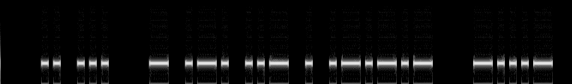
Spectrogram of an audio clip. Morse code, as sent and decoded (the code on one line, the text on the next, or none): .. ... / - .-. ..- . .-.-.- / -...-
IS TRUE. <BT>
